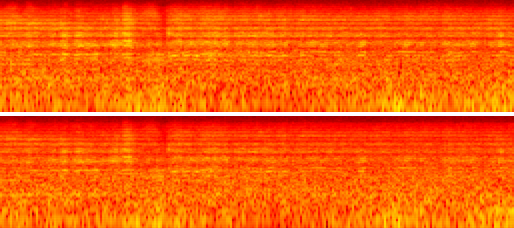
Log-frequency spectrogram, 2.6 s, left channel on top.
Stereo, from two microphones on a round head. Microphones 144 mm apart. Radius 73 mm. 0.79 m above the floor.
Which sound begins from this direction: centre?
An insect, at 0.0 s.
